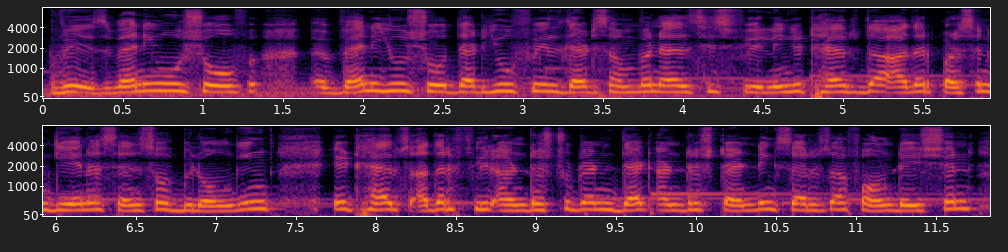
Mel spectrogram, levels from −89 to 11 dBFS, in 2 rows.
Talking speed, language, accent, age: 190 wpm, English, Indian, 20-39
